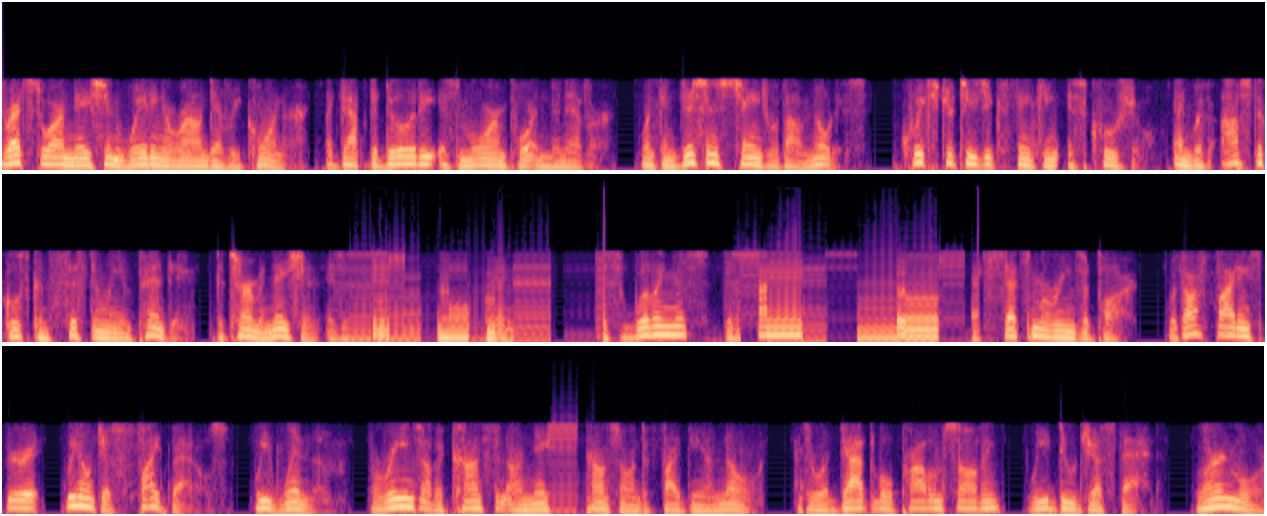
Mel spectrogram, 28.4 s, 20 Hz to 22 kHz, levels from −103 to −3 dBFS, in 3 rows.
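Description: The whole speech clip carries GSM full-rate codec damage. Nothing passes above 4 kHz, and the voice sounds plainly buzzy and gravelly, which fits 13 kbps coding. From 0.78 to 0.97 s, GSM bit errors corrupt the decoder's parameters. The spectrum bends and the level jumps, giving squawks and gargling. Robotic sound from repeated short buffers appears at 12.09 to 13.99 s, 14.97 to 16.79 s and 23.1 to 23.4 s. A rigid 50 Hz metallic buzz runs through these stretches, likely from a 20 ms buffer being replayed. Most of the first and last stretches are repeated, and all of the middle one.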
